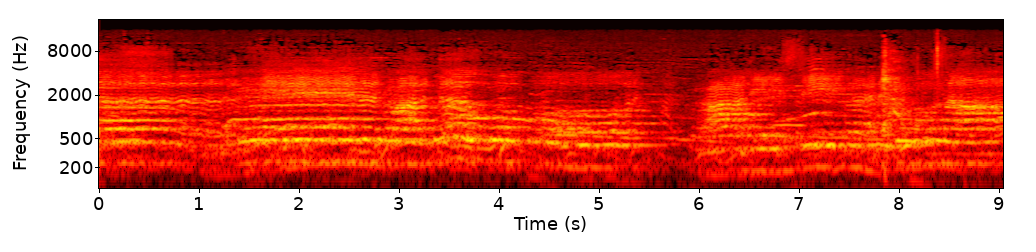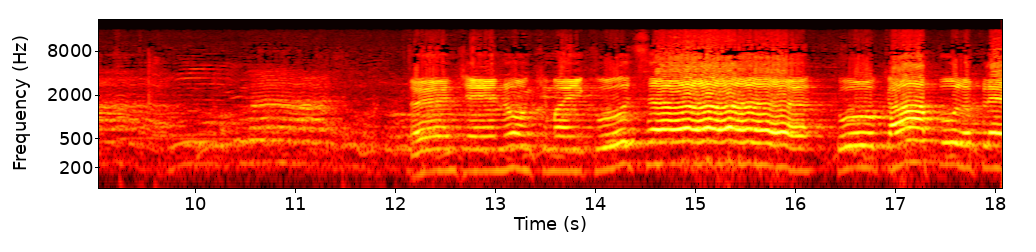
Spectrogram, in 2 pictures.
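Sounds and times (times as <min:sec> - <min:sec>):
man chanting through a microphone: 0:12.2 - 0:18.0.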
